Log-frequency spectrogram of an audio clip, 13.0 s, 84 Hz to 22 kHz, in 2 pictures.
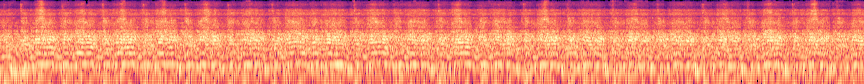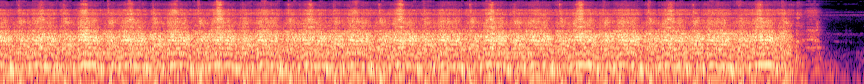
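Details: Allis Chalmers 645B loader diesel: long steady cranking at about three compression pulses a second that never catches; the injection pump control rod is sticking and starving the cylinders.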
